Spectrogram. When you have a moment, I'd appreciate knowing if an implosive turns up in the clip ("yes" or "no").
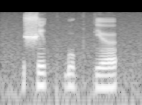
yes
